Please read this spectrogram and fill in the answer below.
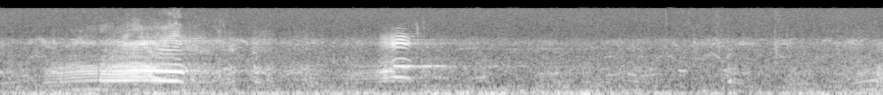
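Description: Geese honking: one drawn-out honk in the first second, the loudest sound, then a shorter call about two seconds in, over a low background rumble.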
